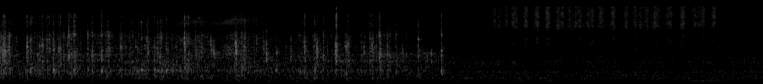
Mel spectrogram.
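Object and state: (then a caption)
Plastic mechanical computer keyboard. Both hands type and tap with their fingertips on a black mechanical computer keyboard with plastic keycaps resting on a red cloth, with brushes lying idle at the sides. For the first four and a half seconds there is fast, dense clicking of keys, then a softer, brighter run of lighter, more evenly spaced ticks. The clicks are short and dry, with no ring.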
